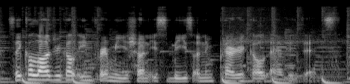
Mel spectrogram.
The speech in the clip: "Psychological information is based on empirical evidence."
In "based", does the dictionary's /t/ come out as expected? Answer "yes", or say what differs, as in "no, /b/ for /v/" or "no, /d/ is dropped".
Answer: yes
